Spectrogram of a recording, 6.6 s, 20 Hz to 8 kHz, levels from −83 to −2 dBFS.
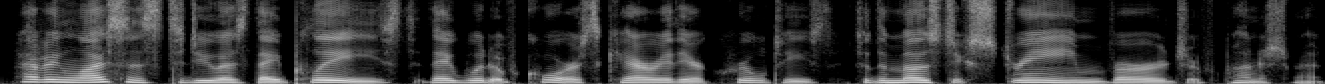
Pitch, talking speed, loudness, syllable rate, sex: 175 Hz, 190 wpm, -20 LUFS, 5.2 syllables/s, female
